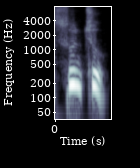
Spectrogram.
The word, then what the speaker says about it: Sun Tzu: Ya, bacanya Sun Tzu, bukan Sun Tzu. Kalau misalnya kita bacanya Sun Tzu, ya.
